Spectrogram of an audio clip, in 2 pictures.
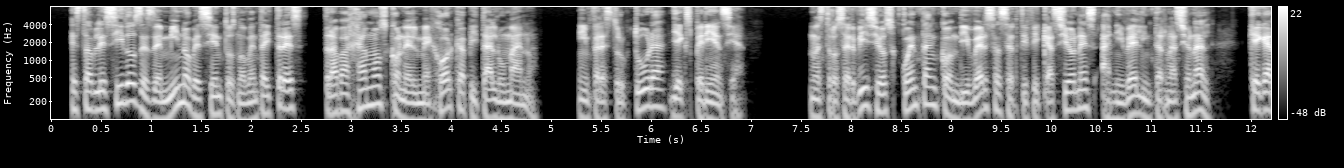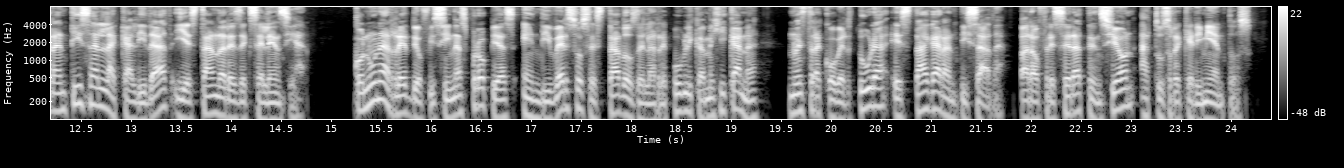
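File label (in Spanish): e-learning, Mexico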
